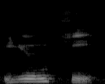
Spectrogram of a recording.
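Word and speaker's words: Unhei: Kim and then turned to Joey she nodded slowly yes it's pronounced Yoon hee it means grace mr. Kim added Yoon hee Joey said slowly this time perfectly it made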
